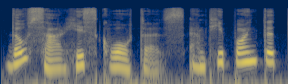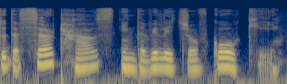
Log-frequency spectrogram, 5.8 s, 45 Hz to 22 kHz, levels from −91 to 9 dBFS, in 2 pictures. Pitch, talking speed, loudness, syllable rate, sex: 165 Hz, 165 wpm, -19 LUFS, 4.3 syllables/s, female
